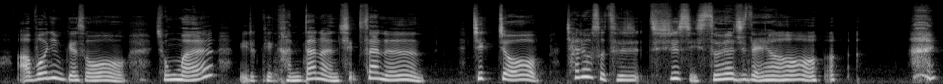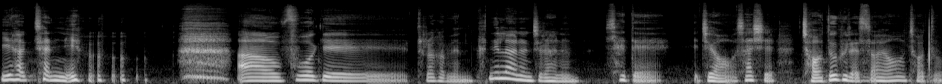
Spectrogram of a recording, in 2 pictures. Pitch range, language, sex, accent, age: 170-235 Hz, Korean, female, native, 50-69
